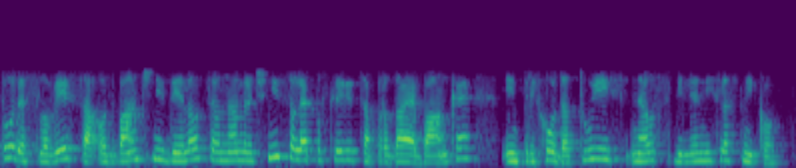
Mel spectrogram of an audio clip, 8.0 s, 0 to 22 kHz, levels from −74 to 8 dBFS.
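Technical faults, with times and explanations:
No technical faults are present; the speech stays within the narrowband limit of about 4 kHz, which fits the AMR narrowband mobile codec at its 12.2 kbps mode, with only light coding effects.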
